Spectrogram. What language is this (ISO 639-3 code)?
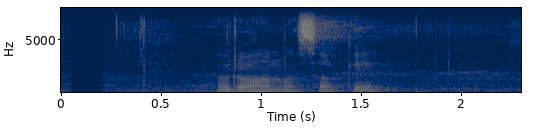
nep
